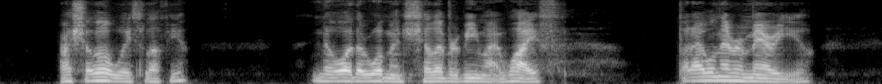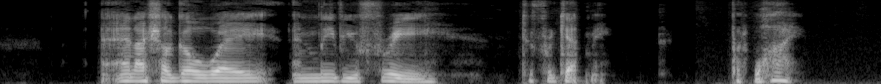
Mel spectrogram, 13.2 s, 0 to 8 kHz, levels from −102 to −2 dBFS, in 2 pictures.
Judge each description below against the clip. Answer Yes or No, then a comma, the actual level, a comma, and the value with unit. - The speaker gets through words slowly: No, average, 150 wpm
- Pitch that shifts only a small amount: Yes, narrow, 2.0 semitones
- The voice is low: Yes, low, 115 Hz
